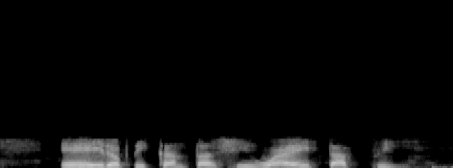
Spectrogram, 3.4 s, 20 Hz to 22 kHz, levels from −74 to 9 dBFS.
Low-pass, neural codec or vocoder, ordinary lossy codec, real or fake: 7.2 kHz; none; AAC, 16 kbps; real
